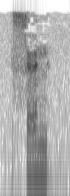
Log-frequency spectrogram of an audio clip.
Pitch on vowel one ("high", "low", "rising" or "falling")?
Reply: high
